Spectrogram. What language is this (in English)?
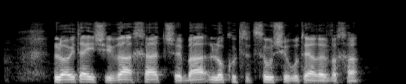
Hebrew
